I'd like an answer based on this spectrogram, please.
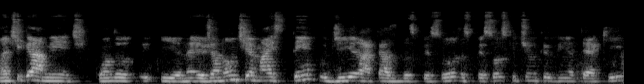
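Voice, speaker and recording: Over noticeable background noise, a man with a fairly high pitch talks at a moderate pace with hardly any pauses and fairly even intonation. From Minas Gerais, Brazil (Patos de Minas). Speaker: guitar teacher. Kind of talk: casual interview.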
